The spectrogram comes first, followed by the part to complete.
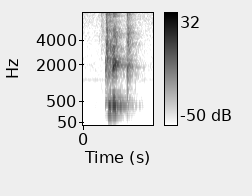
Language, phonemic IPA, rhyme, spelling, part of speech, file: Dutch, /klɪk/, -ɪk, klik, noun / verb, Nl-klik.ogg
- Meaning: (noun) 1. click, sharp sound 2. a good connection between (two) people 3. a press of a mouse button 4. click consonant; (verb) inflection of klikken: first-person singular present indicative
